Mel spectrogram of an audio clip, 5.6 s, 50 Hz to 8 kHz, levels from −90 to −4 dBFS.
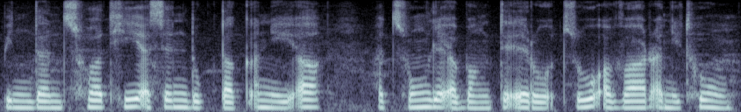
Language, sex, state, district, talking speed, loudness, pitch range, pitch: Mizo, female, Mizoram, Aizawl, 235 wpm, -18 LUFS, 165-185 Hz, 175 Hz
